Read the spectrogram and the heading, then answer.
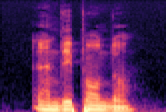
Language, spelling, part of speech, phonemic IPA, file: French, indépendant, adjective / noun, /ɛ̃.de.pɑ̃.dɑ̃/, Fr-indépendant.ogg
- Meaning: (adjective) 1. independent 2. self-employed; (noun) freelancer; self-employed worker; sole trader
